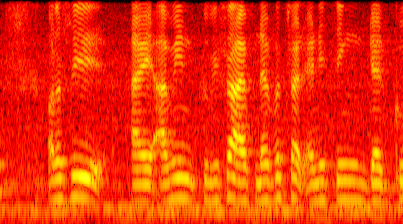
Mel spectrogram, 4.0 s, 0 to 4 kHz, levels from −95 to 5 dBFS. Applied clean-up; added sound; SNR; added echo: none; none; none; none.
